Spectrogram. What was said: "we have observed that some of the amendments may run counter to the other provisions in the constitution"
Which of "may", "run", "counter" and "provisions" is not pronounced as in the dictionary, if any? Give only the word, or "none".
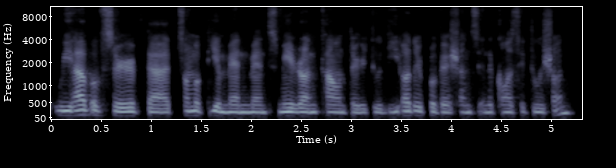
provisions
